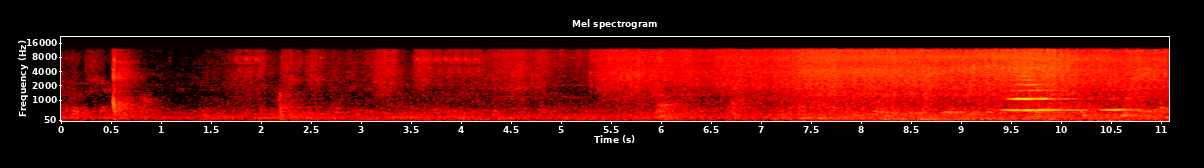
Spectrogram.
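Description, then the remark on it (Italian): A dense, rapid patter of camera shutter clicks from many photographers photographing Italy's President of the Republic as he leaves consultations, a steady crackling flurry like rain that swells louder toward the end, with faint voices murmuring underneath. “Naturalmente pioggia di scatti fotografici, di fotografi, ascoltiamo.”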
